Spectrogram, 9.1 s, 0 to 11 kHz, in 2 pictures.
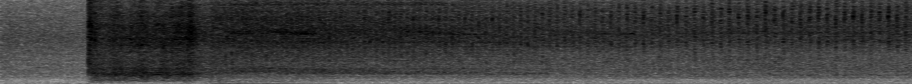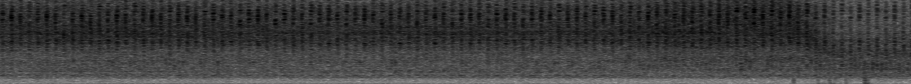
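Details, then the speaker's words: Hyundai i20 1.2 L naturally aspirated petrol engine, 14 years old, 1.5 lakh on the odometer, water-cup vibration test; once warmed up, it catches quickly into a smooth, even idle with a steady hiss, less vibration than cold; normal warm idle. "ನೋಡಿ, first ಇದ್ದಷ್ಟು moment ಇಲ್ಲ. ಇವಾಗ water moment ಇದೆಯಲ್ಲ, first ಇದ್ದಷ್ಟು ಇಲ್ಲ. ಯಾಕೆಂದರೆ heat ಆದಾಗ vibration ಕಡಿಮೆ ಆಗುತ್ತೆ."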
